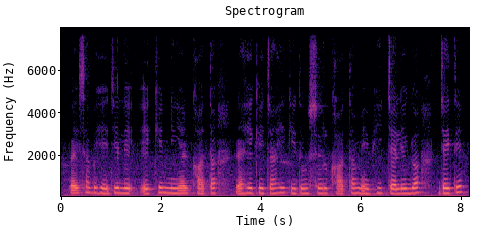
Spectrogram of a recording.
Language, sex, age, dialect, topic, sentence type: Magahi, female, 18-24, Southern, banking, question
